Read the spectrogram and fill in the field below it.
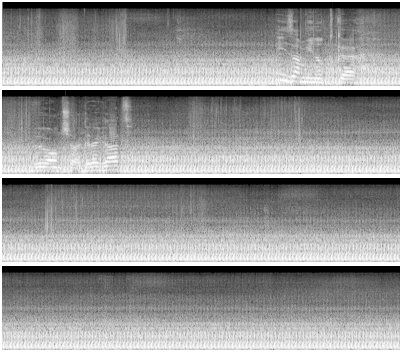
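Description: A small generator engine hums steadily close by.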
